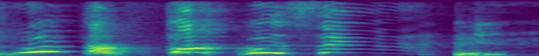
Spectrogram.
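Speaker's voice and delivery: high, loud laughing yell; startled shout. Retold or imitated. Actor startled by the cannon on stage, shouting. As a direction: blurt it in shock at the cannon. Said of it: "the dude goes".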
